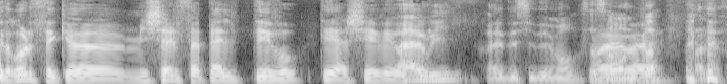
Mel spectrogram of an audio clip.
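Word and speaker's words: Thévot: Et ce qui est drôle, c'est que Michel s'appelle Thévo, T-H-E-V-O-T.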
